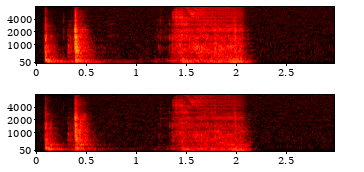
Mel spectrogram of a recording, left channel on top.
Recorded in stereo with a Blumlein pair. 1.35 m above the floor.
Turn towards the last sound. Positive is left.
turn(degrees=20)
